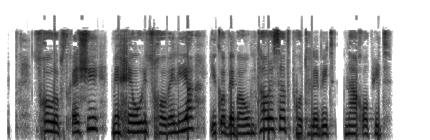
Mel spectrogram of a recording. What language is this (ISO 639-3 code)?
kat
